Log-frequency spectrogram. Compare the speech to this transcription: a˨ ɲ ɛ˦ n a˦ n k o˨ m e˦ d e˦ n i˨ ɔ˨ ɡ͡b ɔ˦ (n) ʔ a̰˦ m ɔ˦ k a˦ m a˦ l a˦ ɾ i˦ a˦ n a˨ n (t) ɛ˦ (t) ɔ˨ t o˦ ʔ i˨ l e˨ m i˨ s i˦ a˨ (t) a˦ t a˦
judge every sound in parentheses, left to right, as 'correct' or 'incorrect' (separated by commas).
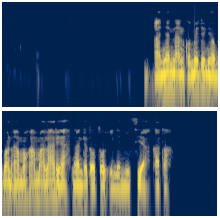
correct, incorrect, correct, incorrect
